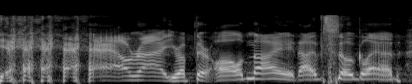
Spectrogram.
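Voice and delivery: slow gloating tease; mocking big brother. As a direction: drag it out to rub it in. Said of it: "he'd be like".

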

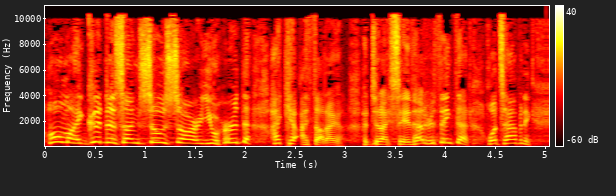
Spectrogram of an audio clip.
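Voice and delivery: high, loud, mortified dinner guest; flustered apology. Acted. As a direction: blurt it out in mock panic, stumbling over excuses. Flustered guest caught thinking aloud.

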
